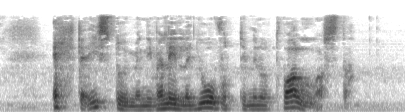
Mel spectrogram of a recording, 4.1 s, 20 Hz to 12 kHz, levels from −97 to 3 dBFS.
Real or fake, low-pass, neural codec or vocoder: real; 7.2 kHz; none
